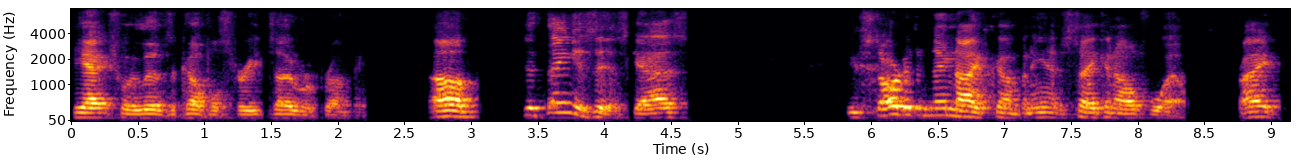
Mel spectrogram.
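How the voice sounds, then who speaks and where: A man's voice: medium pitch, animated, moderate pace. A man co-hosting a live stream in a casual, chatty style. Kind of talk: casual chat. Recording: dull lo-fi, roomy echo.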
